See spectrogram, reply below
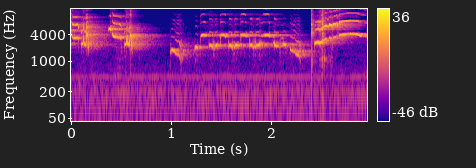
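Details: First-place 2022 orange-headed thrush mixes high slurred notes with a lower warbling, wavering passage, then a sharp high whistled flourish; a faint steady hum runs beneath.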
